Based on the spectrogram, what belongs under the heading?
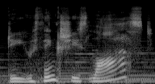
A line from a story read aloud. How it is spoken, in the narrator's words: Puddles whispered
